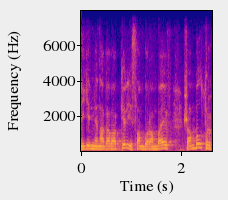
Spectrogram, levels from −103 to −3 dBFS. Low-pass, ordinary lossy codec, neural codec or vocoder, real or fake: 7.2 kHz; Opus, 32 kbps; codec, 16 kHz, 16 kbps, FreqCodec, smaller model; fake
